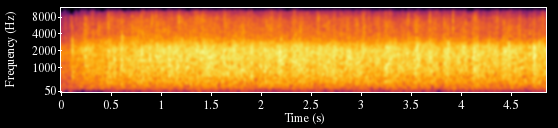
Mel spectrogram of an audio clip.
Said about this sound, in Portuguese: Se você crê nisso, aplauda Jesus.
